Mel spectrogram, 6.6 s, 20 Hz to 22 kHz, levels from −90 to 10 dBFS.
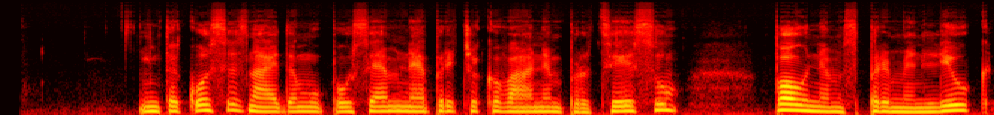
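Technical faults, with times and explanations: No technical faults can be heard in this speech recording. Nothing in it calls for a time or an explanation.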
